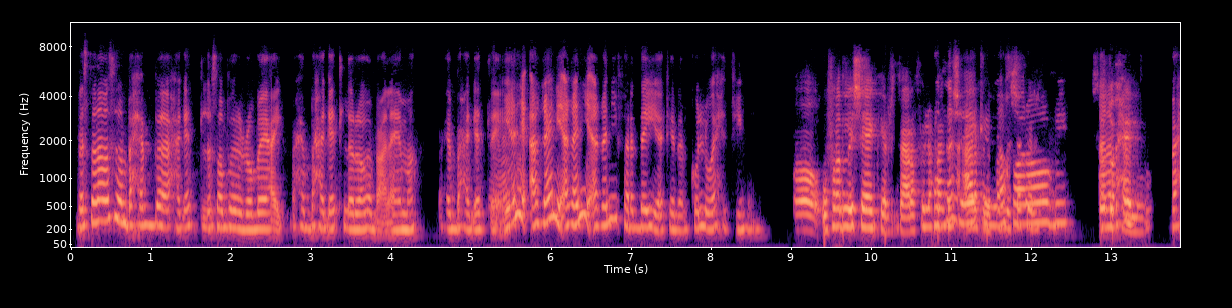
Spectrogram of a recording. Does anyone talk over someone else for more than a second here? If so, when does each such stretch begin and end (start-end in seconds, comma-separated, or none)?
10.8-12.1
